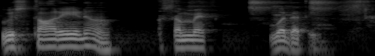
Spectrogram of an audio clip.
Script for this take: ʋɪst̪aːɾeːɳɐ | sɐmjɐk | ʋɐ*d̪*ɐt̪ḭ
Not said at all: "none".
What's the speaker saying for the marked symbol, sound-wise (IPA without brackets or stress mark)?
d̪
